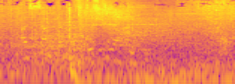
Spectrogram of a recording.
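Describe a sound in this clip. A large structure explodes with a deep, rumbling boom.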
